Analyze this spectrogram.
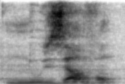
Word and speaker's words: nous avons: So what they're saying is basically, usually the S at the end of nous is silent. However, because avoir starts with a vowel, we have to do la liaison. So it sounds like nous avons.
